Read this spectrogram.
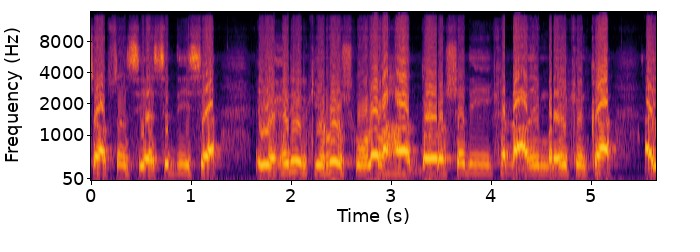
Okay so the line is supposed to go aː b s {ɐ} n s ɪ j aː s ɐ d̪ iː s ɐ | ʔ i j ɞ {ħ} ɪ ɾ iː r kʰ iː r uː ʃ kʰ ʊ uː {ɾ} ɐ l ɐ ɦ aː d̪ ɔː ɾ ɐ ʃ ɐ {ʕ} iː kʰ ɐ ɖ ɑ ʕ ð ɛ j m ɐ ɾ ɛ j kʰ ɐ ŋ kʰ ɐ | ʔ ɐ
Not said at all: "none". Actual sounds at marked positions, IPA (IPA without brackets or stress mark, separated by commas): ɐ, ħ, l, ð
